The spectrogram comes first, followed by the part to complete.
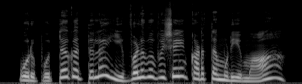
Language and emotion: Tamil, surprised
